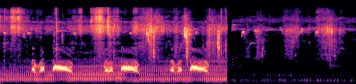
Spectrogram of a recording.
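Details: Spotted dove calling as a trapping decoy, Ninh Thuận, Vietnam: three hoarse cooing phrases, each a short note then a longer one, under heavy low background noise, cut off abruptly, followed by quieter faint rustling sounds.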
